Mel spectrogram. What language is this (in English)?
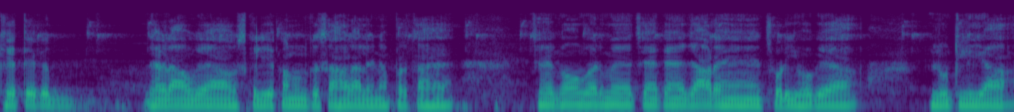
Hindi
